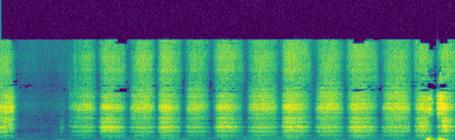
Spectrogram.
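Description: A man breathing heavily through his nose after shouting, in even strokes about two a second, with a short low vocal sound near the end.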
